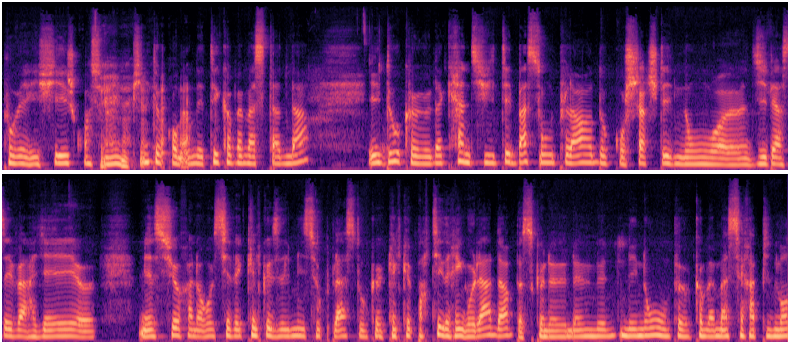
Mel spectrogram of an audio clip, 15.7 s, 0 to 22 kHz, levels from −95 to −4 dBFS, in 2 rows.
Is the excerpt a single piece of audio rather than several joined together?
yes; 0 cuts

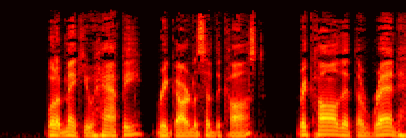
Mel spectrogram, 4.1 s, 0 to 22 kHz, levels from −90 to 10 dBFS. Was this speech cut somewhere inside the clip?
yes; 1 cut; at 2.8 s

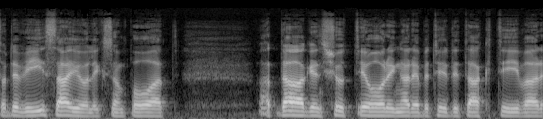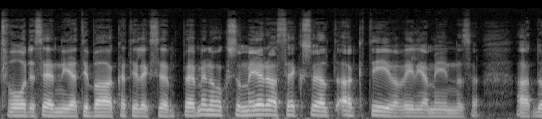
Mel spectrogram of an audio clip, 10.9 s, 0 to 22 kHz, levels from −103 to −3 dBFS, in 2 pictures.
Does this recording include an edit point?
yes; 1 cut; at 5.4 s

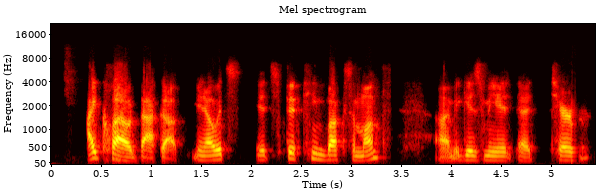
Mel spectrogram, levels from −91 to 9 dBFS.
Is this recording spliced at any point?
no; 0 cuts

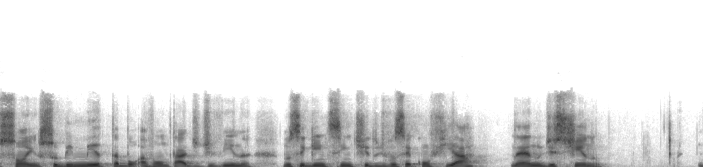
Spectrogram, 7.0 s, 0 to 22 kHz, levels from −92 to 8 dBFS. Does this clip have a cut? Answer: no; 0 cuts

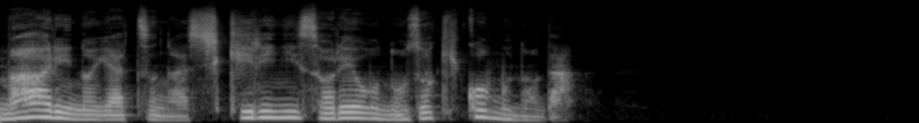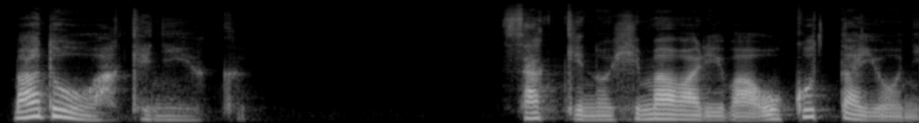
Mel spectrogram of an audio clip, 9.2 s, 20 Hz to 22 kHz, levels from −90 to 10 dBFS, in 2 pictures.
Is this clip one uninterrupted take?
no; 1 cut; at 4.4 s

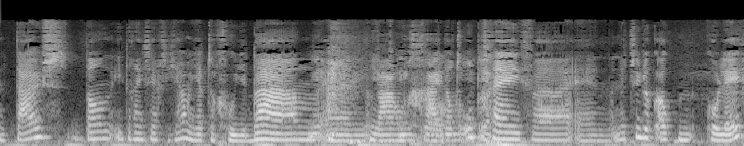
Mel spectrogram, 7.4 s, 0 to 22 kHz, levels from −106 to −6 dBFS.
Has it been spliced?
yes; 1 cut; at 6.1 s

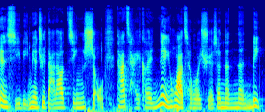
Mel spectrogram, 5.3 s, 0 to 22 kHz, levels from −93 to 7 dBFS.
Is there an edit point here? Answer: no; 0 cuts

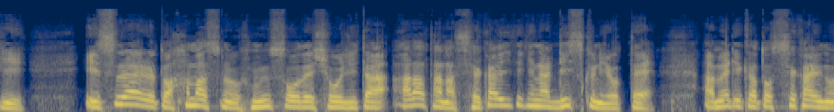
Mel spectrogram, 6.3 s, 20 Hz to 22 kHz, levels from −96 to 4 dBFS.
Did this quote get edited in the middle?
no; 0 cuts

